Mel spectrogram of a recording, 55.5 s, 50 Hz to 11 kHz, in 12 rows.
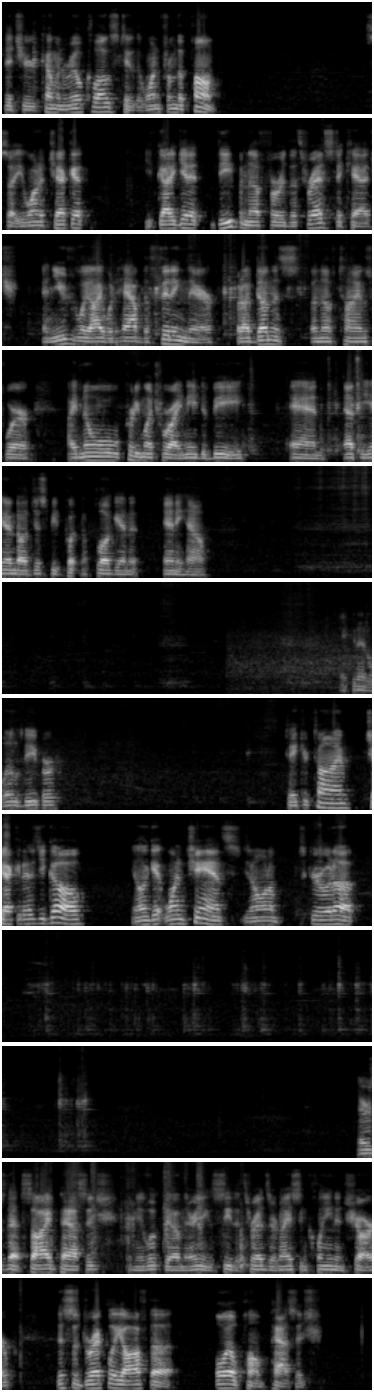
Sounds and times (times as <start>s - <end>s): Speech: 0.0s - 2.8s, 4.6s - 5.8s, 6.4s - 21.1s, 27.4s - 28.6s, 31.3s - 36.9s, 46.1s - 54.9s.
